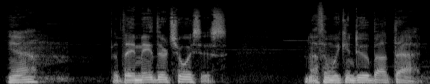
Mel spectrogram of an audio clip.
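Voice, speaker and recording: A man's voice: fairly low pitch, measured pace, darkish tone, a little hiss or hum. A man voicing a blunt, self-assured young man in a video game dub, with a dry, casual delivery. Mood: dry, resigned. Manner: dry, casual, matter-of-fact.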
